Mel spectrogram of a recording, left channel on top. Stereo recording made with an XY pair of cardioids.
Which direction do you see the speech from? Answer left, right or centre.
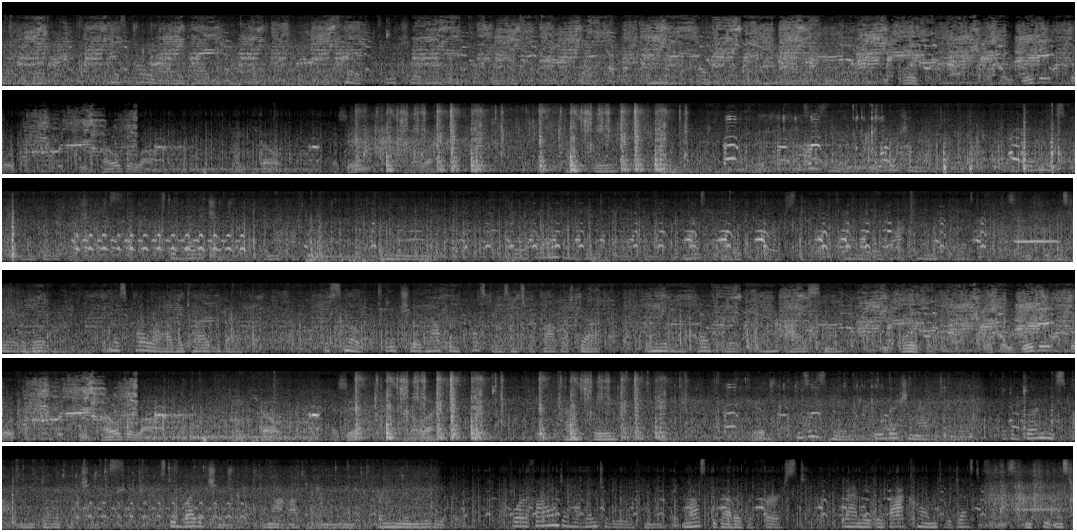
right.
